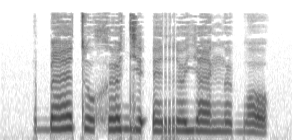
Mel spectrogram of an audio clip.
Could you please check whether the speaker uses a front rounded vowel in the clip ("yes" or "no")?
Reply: yes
